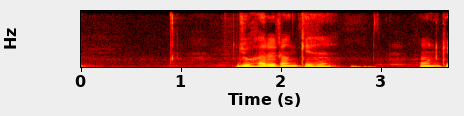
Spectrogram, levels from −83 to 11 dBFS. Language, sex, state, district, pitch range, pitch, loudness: Hindi, male, Bihar, Gopalganj, 140-155 Hz, 145 Hz, -17 LUFS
